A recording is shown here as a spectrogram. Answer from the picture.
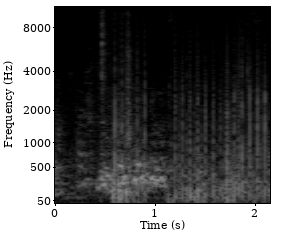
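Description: Indistinct murmur of people talking among themselves in a large meeting room, with a few faint knocks.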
